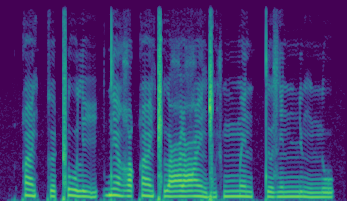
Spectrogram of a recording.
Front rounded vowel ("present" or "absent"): present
